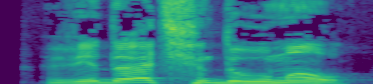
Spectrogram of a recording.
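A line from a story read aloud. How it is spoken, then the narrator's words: Skeptical snort. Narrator (Russian): хмыкнул Киркин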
